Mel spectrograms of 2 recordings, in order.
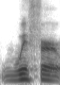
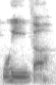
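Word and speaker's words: Wieffer: weer wiffer um Swiffer from what I can understand uh from one of the interviews it's literally Weaver like that's it like the fs are pronounced like a V okay all right weav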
